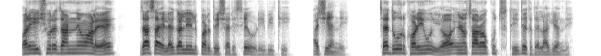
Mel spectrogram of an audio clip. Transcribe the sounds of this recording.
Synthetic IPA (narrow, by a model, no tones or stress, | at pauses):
pɐɾjiːʃʊɾɛd͡zaːɽ̃nɛʋaːɭɛ | d͡zaːsaːɪlɛɡɐliːlpɐɾd̪eːʃaɾiseːʊɽibʱit̪ʰi | aːʃiɐ̃ːnd̪i | sɛd̪uːɾkʰɔɽiɦʊijɔɪɽ̃ɔsaːɾɔkʊt͡sʰt̪ʰid̪eːkʰd̪ɛlaːɡiɦɔ̃ːnd̪iː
